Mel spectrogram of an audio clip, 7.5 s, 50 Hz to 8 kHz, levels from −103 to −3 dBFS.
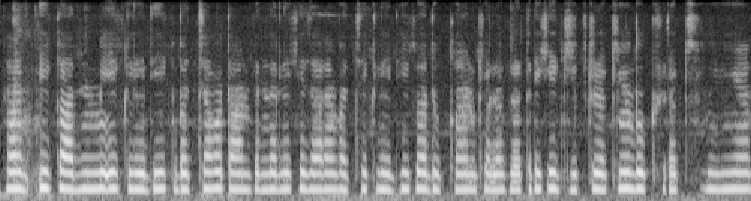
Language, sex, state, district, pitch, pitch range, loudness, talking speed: Hindi, female, Himachal Pradesh, Shimla, 235 Hz, 230-235 Hz, -18 LUFS, 225 wpm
